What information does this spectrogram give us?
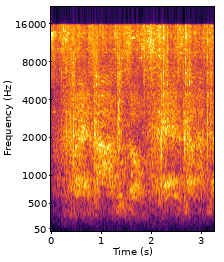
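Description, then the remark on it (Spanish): A large protest crowd in Spain shouts a chant together in unison after the first conviction of 'La Manada' on 26 April 2018, loud rhythmic bursts of many voices rising and falling in repeated phrases, with no single speaker standing out. “El 26 de abril de 2018, la primera sentencia condenatoria a la manada provocó este grito en España.”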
